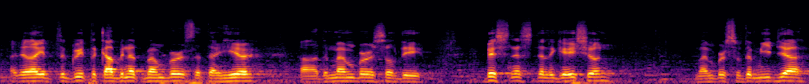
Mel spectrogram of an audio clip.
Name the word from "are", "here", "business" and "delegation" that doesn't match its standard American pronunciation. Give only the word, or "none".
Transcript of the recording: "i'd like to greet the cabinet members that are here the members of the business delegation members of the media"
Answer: business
